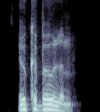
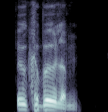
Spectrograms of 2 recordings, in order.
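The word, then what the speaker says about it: Uchegbulam: Also, I am I'm not on the radio, and I'm quite glad because I don't want to have to try and butcher the name. Jesurun Uchagbulam. – Ukabulam. – Ukabulam. – Yeah.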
